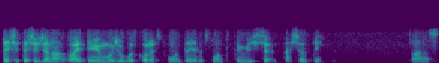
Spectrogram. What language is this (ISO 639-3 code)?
kas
